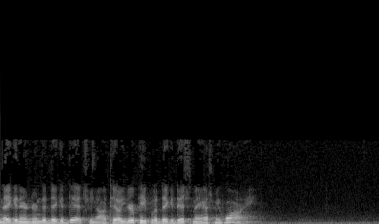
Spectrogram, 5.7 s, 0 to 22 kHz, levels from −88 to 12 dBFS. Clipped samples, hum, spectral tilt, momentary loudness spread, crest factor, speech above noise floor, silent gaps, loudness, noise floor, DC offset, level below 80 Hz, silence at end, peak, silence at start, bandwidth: under 0.1%; none; -10 dB/octave; 7 LU; 16 dB; 32 dB; none; -20 LUFS; -51 dBFS; under 0.1%; -58 dBFS; 1.9 s; -4 dBFS; 0 s; 8.6 kHz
